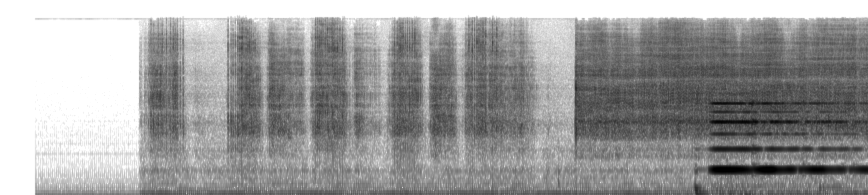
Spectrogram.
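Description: A clockwork key on a small wooden box being wound by hand: a run of short ratcheting clicks, about two a second. The winding stops with a sudden hiss, and near the end a held, whistle-like musical note with overtones starts and changes pitch.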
